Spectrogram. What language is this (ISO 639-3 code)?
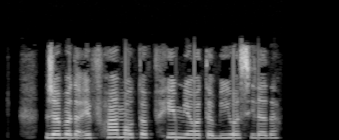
pus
